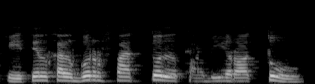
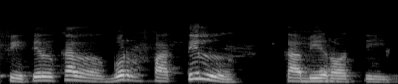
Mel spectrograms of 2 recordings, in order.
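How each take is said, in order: First: The last two words end with an u vowel. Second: The last two words end with an i vowel. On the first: The speaker calls it wrong. "Tidak boleh dibacanya" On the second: The speaker calls it right.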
